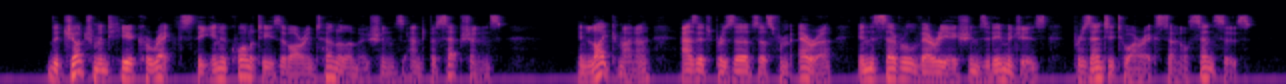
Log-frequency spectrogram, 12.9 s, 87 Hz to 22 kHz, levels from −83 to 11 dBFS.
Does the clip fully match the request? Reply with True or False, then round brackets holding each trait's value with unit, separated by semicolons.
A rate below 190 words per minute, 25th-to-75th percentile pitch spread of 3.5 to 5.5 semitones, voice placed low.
True (150 wpm; 4.1 semitones; 115 Hz)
